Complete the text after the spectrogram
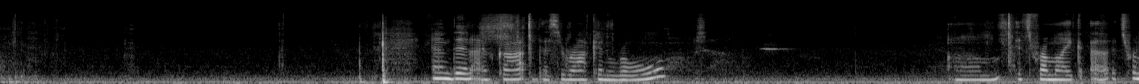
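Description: Paper rustles softly as it is handled and pressed down.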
